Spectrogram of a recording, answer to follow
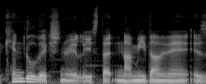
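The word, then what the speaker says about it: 涙目: So I've seen this word while reading quite a lot of times, but it's actually just pronounced namidame.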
